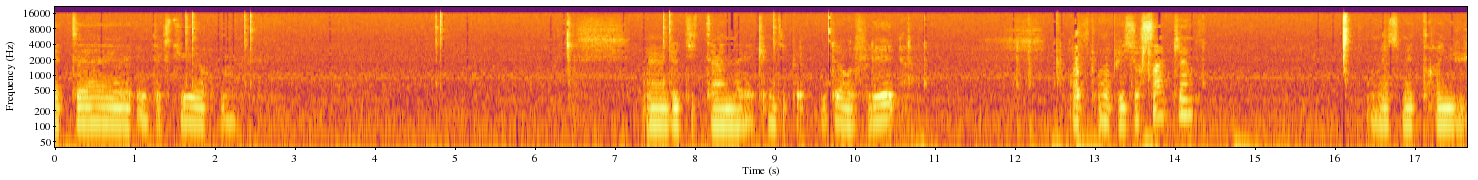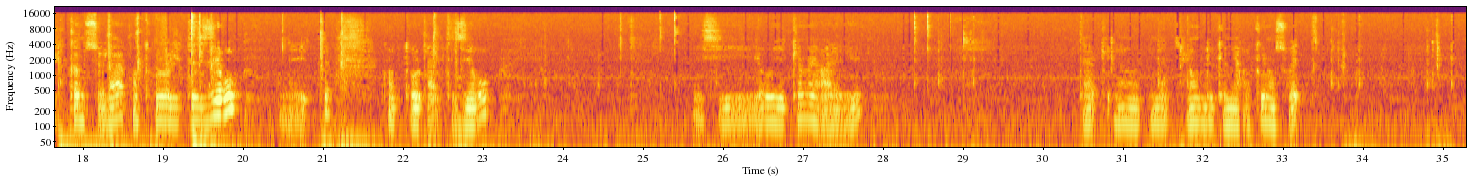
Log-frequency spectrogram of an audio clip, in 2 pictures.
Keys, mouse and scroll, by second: 1.7-4.3 drag, 10.5-13.6 middle drag, 13.6 KP_5, 15.0 middle click, 16.8 middle click, 17.1-19.4 middle drag, 19.4 ctrl+alt+KP_0, 23.6-27.2 middle drag, 29.2-31.2 middle drag, 31.9-33.7 middle drag, 34.0 middle click.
